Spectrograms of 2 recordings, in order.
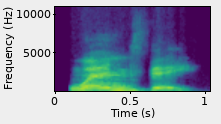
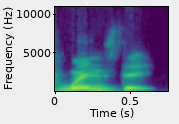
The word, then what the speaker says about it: Wednesday: pronounced so say february wednesday wednesday so it's not wednesday it's wednesday the first d is silent same for the second e so you say wednesday december the c in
